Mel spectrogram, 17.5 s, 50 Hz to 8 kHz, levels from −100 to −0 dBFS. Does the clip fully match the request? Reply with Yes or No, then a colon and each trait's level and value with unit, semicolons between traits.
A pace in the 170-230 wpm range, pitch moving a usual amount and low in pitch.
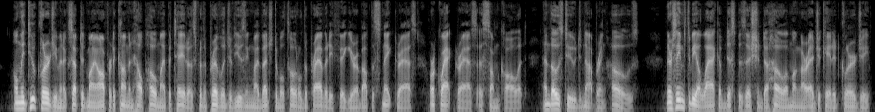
Yes: average, 190 wpm; average, 4.2 semitones; very low, 80 Hz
